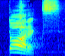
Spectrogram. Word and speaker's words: tórax: Tórax, tórax, né? Então, terminou em X, a nossa regra diz aqui, é uma paroxítona, a antepenúltima sílaba é a mais forte, vai receber o acento, tó.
